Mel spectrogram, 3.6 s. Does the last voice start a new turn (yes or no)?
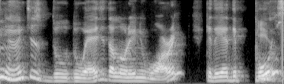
no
